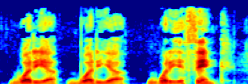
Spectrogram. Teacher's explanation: you the vowel is reduced to thewwa what what Whata so those three unaccented words are all linked together low and Pitch very smooth · the word think is stressed none of the sounds reduce here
